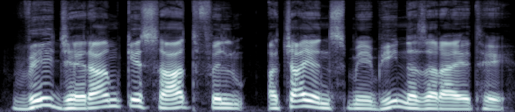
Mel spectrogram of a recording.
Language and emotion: Hindi, neutral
